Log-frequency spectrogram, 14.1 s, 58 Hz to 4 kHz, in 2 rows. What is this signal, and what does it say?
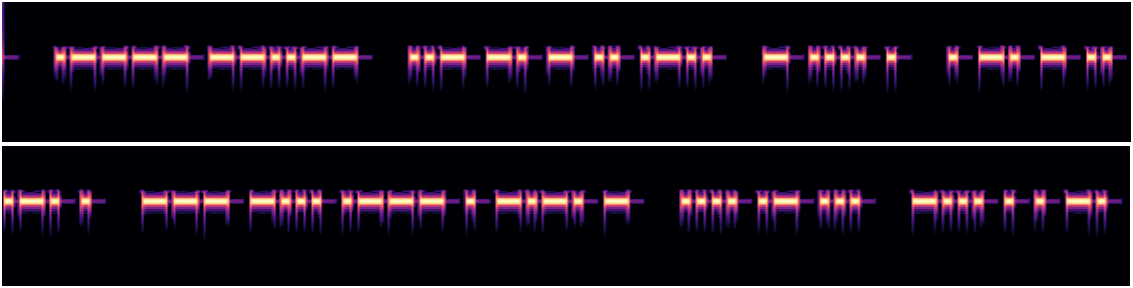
Morse code, heard as a keyed tone, about 25 wpm, 750 Hz. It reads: 1, UNTIL THE ENTIRE OBJECT HAS BEEN
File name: Archive / 25 WPM / 25WPM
